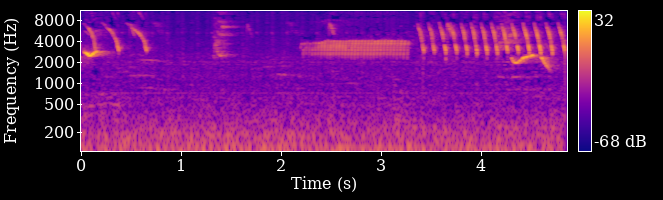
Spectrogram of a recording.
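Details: Canary song for coaxing a reluctant canary to sing: a few whistled swoops, a steady buzzing roll, then a rapid chattering trill and a slurred descending whistle.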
